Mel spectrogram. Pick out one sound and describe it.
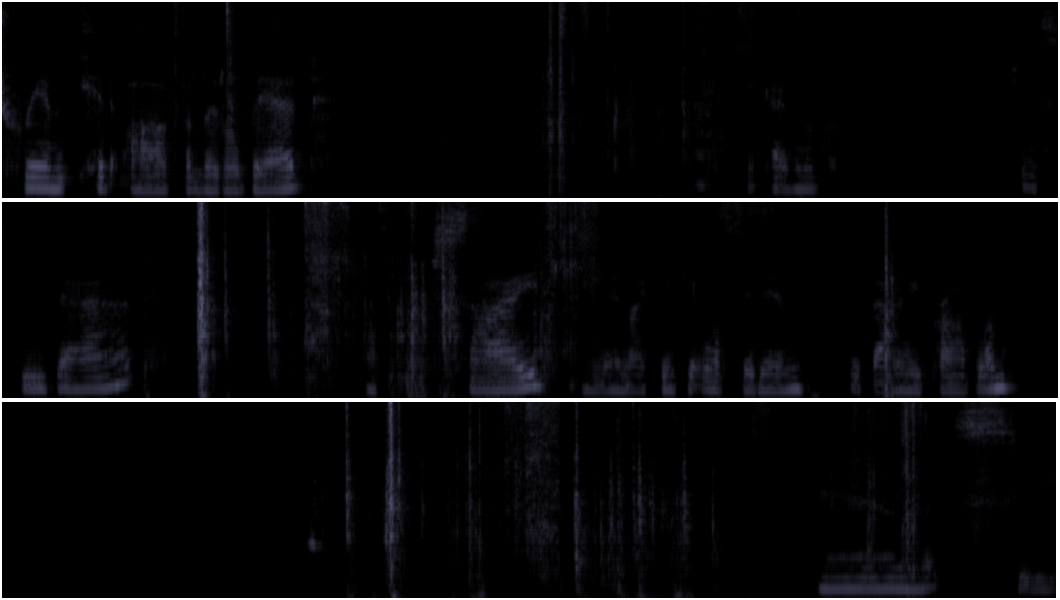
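Paper rustles softly as hands handle it.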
